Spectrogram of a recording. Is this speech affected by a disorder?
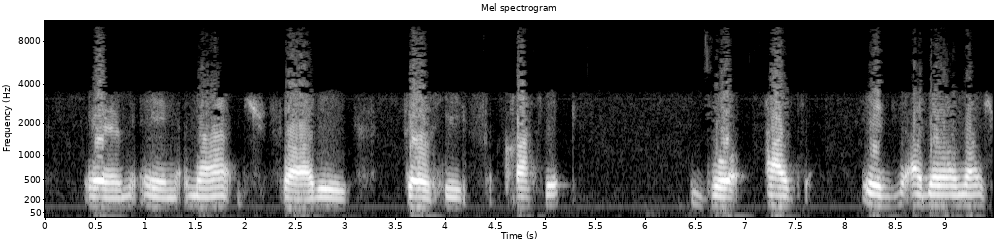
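Yes: cerebral palsy; cerebral palsy from birth, predicted never to walk, walked with walking frame, prone to rounded shoulders; back training straightened posture and shoulders; delayed development and talking, speech therapy paid by parents.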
